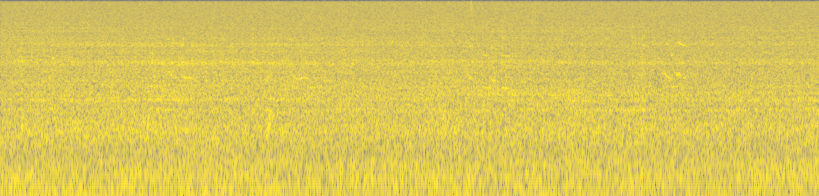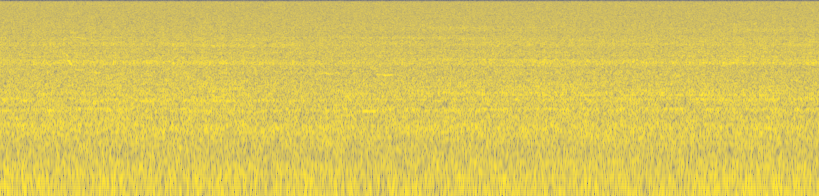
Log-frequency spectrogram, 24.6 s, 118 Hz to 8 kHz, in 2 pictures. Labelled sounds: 4.4	4.6	humpback whale, 1.4 to 1.6 kHz

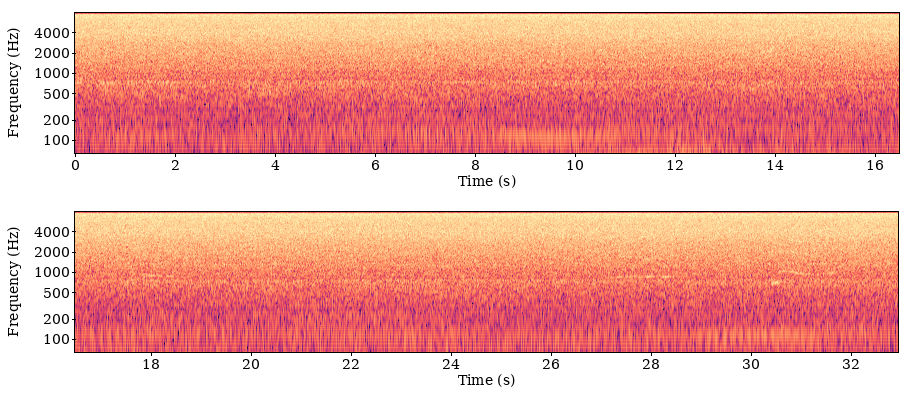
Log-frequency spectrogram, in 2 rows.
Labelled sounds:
30.8	31.1	humpback whale, 0.93 to 1.1 kHz

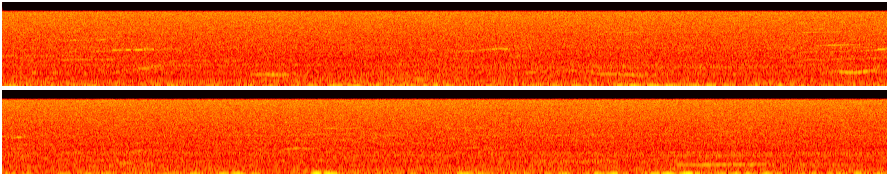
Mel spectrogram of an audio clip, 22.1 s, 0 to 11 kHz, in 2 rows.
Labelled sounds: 0.7	1.6	humpback whale, 0.93 to 2.7 kHz
2.6	2.9	humpback whale, 1.6 to 1.8 kHz
6.0	6.4	humpback whale, 1.6 to 1.8 kHz
7.7	8.0	humpback whale, 3.4 to 3.6 kHz
10.2	11.1	humpback whale, 1.6 to 2.1 kHz
14.5	14.9	humpback whale, 0.80 to 1.0 kHz

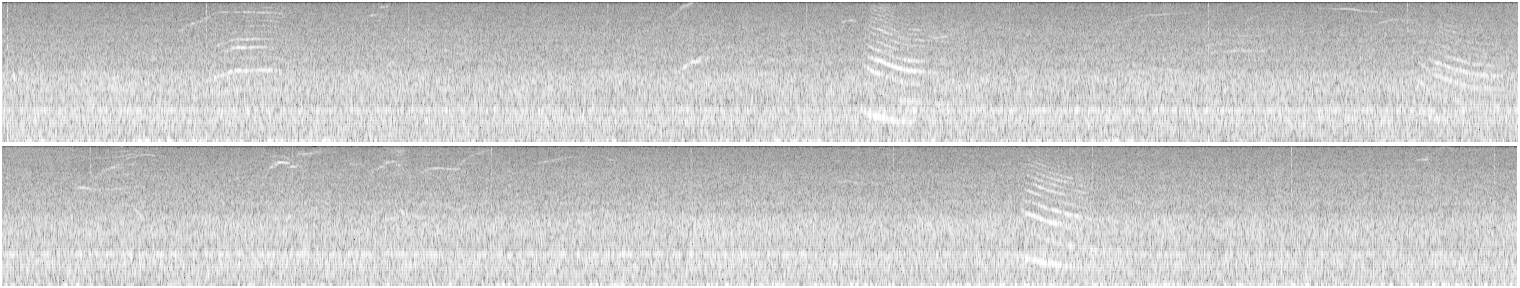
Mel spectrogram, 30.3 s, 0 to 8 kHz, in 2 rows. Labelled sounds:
1.7	4.2	killer whale, Bigg's (transient), 0.72 to 8.0 kHz
6.3	7.8	killer whale, 0.90 to 8.0 kHz
8.2	9.8	killer whale, Bigg's (transient), 0.25 to 8.0 kHz
10.9	13.8	killer whale, 0.39 to 7.6 kHz
13.6	15.3	killer whale, Bigg's (transient), 0.25 to 5.6 kHz
15.8	16.9	killer whale, 0.92 to 8.0 kHz
17.5	22.0	killer whale, 1.2 to 8.0 kHz
25.1	26.8	killer whale, Bigg's (transient), 0.29 to 8.0 kHz
28.9	29.9	killer whale, 4.3 to 7.9 kHz

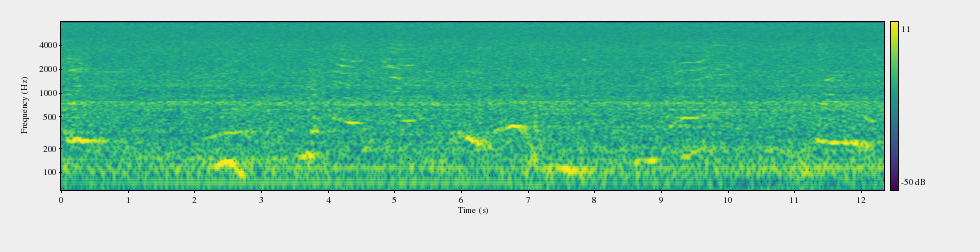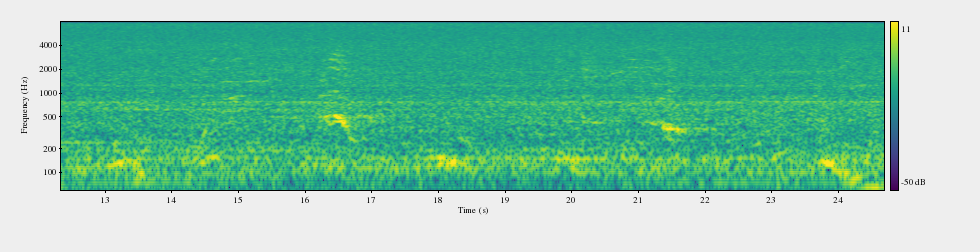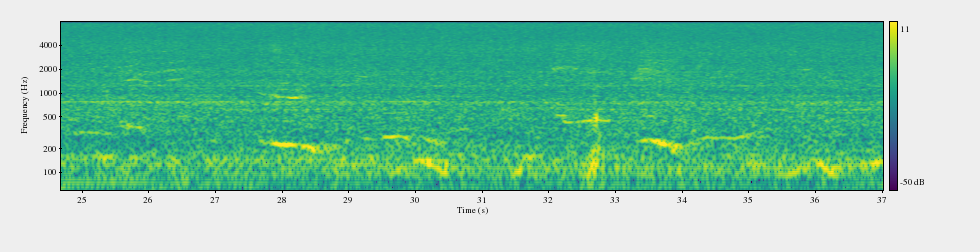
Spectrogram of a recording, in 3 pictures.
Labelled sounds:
4.8	5.1	humpback whale, 2.0 to 2.3 kHz
16.4	16.6	humpback whale, 2.9 to 3.2 kHz

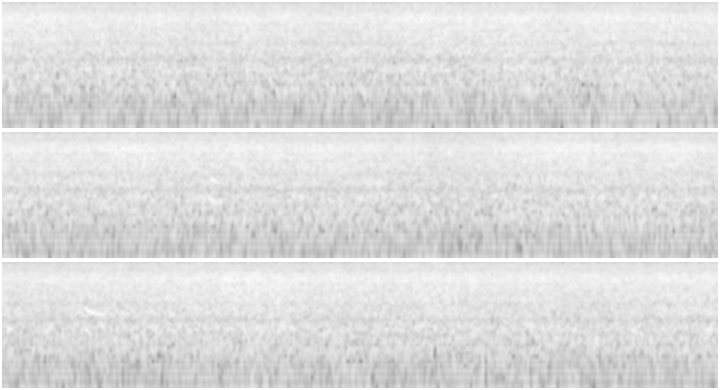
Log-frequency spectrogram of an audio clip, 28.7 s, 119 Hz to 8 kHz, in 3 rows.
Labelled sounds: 20.2	20.5	killer whale, offshore, 1.3 to 1.8 kHz

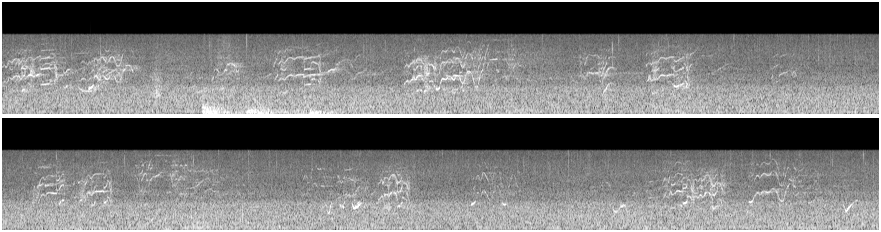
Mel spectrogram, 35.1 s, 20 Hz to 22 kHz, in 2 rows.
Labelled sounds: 0.0	2.8	killer whale, offshore, 0.78 to 4.6 kHz
4.5	4.9	killer whale, offshore, 2.3 to 2.8 kHz
5.5	7.0	killer whale, offshore, 1.3 to 4.4 kHz
8.0	10.0	killer whale, offshore, 1.0 to 6.4 kHz
11.6	12.3	killer whale, offshore, 1.4 to 3.8 kHz
12.8	13.8	killer whale, offshore, 0.88 to 3.5 kHz
14.2	14.6	killer whale, offshore, 1.8 to 2.7 kHz
15.5	15.8	killer whale, offshore, 1.6 to 2.1 kHz
18.2	19.7	killer whale, offshore, 1.0 to 4.4 kHz
20.4	20.9	killer whale, offshore, 2.6 to 6.6 kHz
21.2	21.8	killer whale, offshore, 1.6 to 4.0 kHz
24.2	25.7	killer whale, offshore, 1.1 to 3.0 kHz
30.4	32.0	killer whale, offshore, 1.1 to 3.3 kHz
32.4	33.1	killer whale, offshore, 0.94 to 3.6 kHz
34.4	34.7	killer whale, offshore, 0.78 to 1.2 kHz

